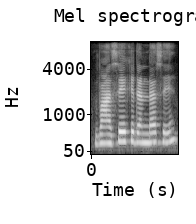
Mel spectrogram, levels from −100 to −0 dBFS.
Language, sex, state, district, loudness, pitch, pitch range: Bhojpuri, female, Uttar Pradesh, Ghazipur, -15 LUFS, 215 Hz, 200-230 Hz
